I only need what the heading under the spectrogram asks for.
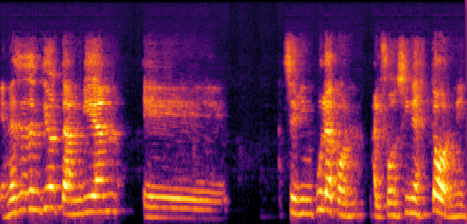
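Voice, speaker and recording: A somewhat breathy woman speaks with very wide pitch swings. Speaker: university lecturer. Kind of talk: lecture. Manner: hesitant, many fillers.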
